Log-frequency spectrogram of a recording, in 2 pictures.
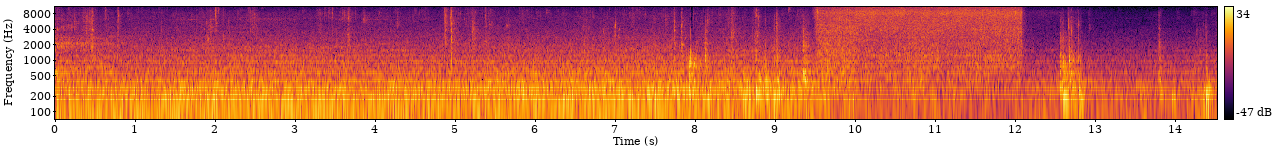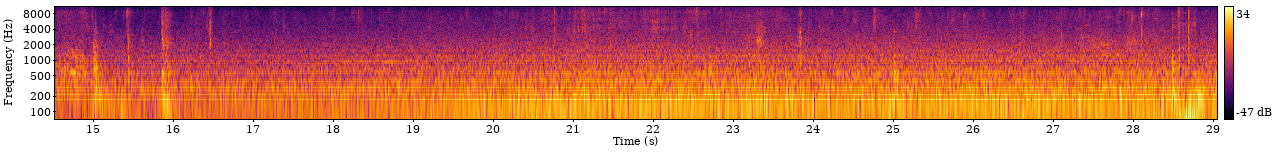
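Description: Water running steadily at a fish-cutting station over a low steady hum, with occasional short knocks as a long knife slices yellowtail fillets on a plastic cutting board. About ten seconds in, a louder hissing spray lasts about two seconds and cuts off. The background is then quieter for a few seconds before building back up.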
